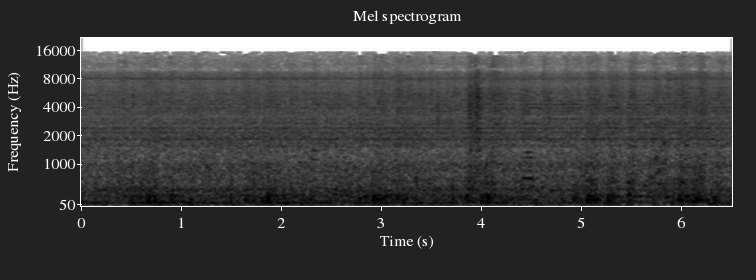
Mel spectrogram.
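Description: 12605 Pallavan Express running along the track: a steady, uneven rumble of wheels on rails, with a sharp click about four seconds in.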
